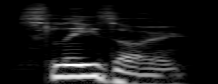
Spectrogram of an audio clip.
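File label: "sleazo" English, Australian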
